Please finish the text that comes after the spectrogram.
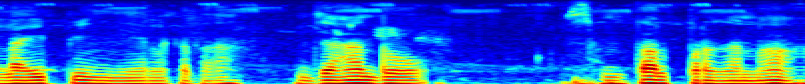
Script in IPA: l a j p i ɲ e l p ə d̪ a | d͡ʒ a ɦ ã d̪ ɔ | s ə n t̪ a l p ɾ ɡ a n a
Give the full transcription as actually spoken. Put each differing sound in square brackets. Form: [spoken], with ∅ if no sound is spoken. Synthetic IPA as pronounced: l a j p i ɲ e l [k] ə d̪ a | d͡ʒ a ɦ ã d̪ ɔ | s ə n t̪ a l p ɾ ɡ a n a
